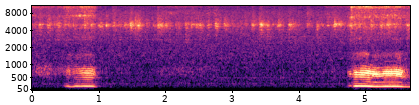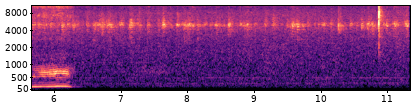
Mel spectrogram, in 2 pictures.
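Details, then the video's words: Sleeping pet dog with a snoring problem and sleep apnea; a short low buzzy snore, then after a pause a longer wavering snore of about one and a half seconds, followed by quiet room tone. "My snoring dog"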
